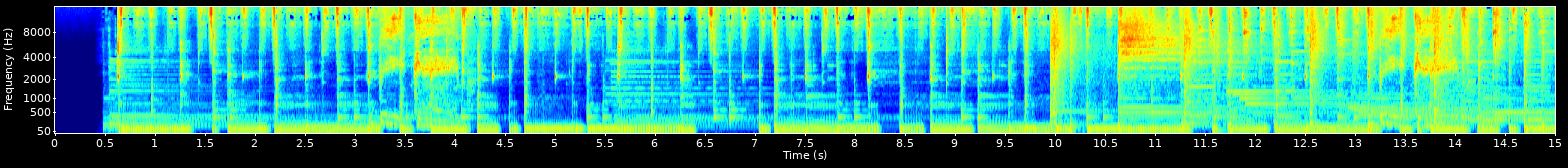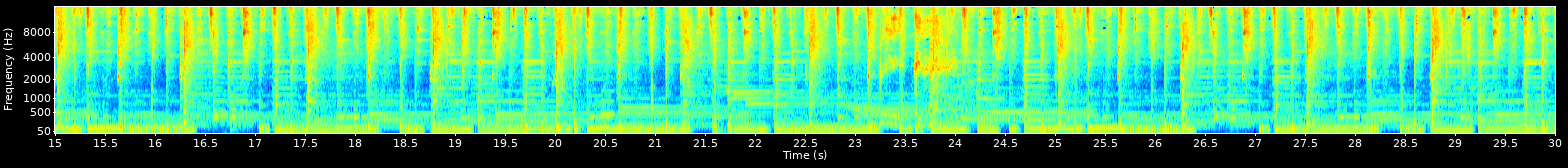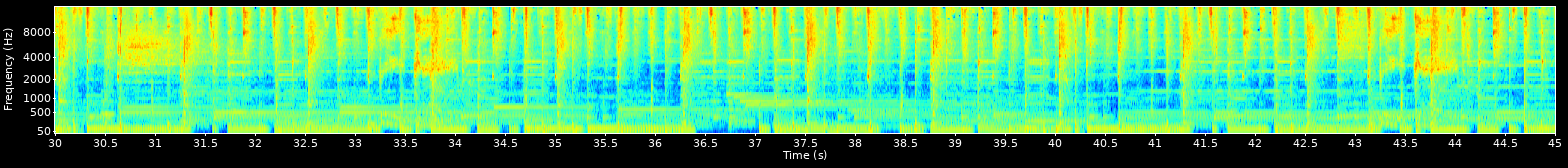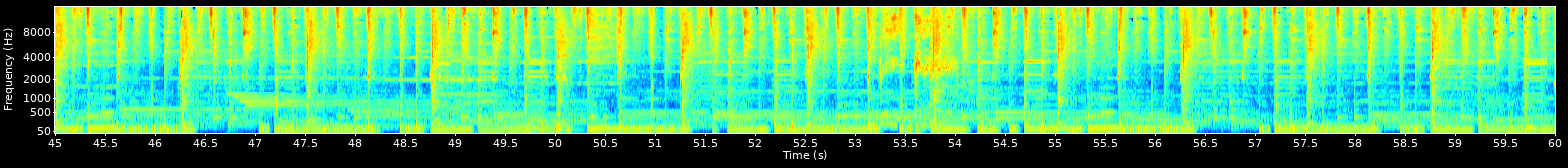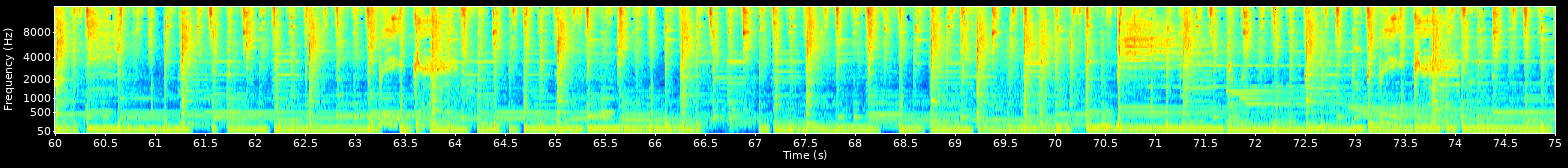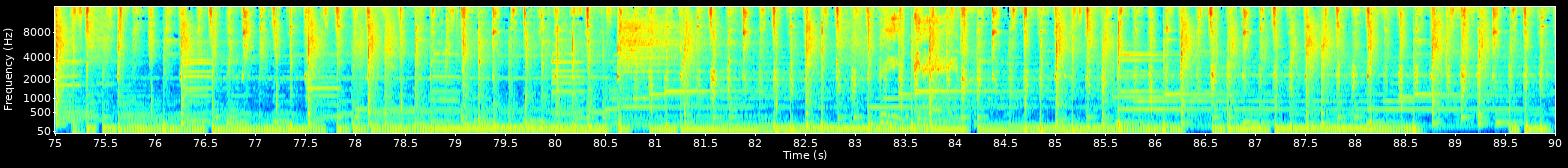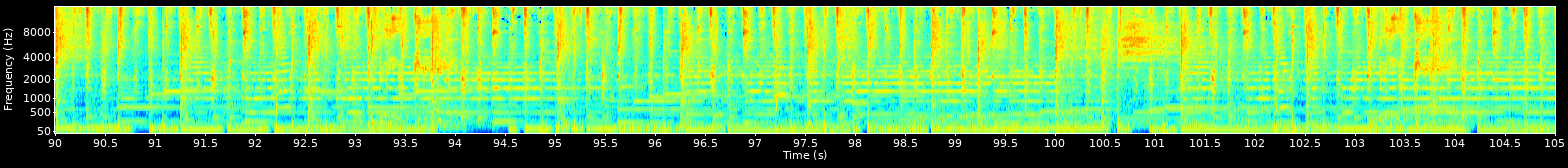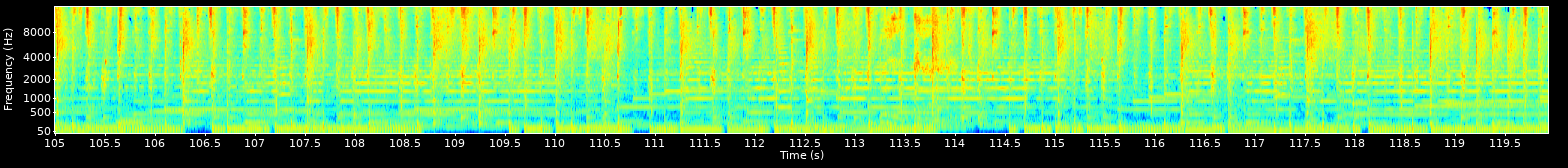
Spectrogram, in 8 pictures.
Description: Aeolian/Minor
funky
bass guitar
acoustic guitar
drums
electric piano
strings
brass
Funk
smooth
